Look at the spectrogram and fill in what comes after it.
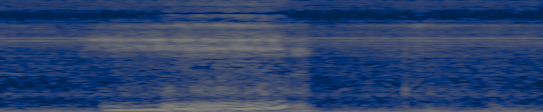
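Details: Sleeping dog snoring: one low, vibrating snore about a second long over steady room hum.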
